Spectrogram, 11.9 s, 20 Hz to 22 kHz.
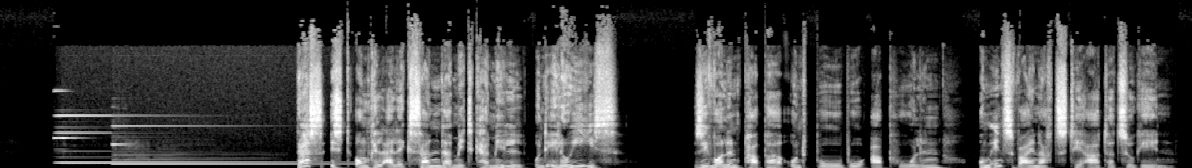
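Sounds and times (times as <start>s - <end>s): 
two-tone doorbell chime: 0.6s - 5.3s
speech: 3.0s - 6.2s, 6.9s - 11.8s.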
